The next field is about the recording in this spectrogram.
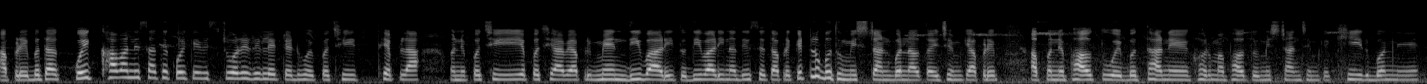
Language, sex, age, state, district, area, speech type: Gujarati, female, 30-45, Gujarat, Rajkot, rural, spontaneous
